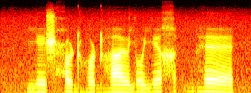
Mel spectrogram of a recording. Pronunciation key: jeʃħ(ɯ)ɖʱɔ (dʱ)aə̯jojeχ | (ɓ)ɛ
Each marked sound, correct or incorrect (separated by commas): incorrect, incorrect, incorrect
